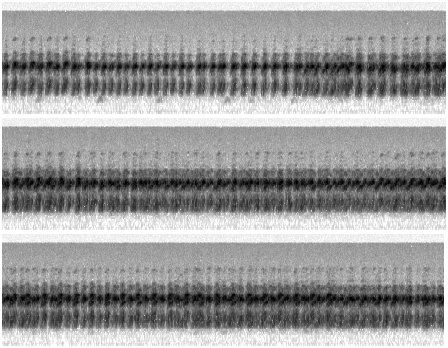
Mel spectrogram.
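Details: Dense night chorus of tree frogs at a forest pond in north-east Italy in mid-April, many overlapping rapid nasal croaks forming a continuous loud rattling wall of sound throughout.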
